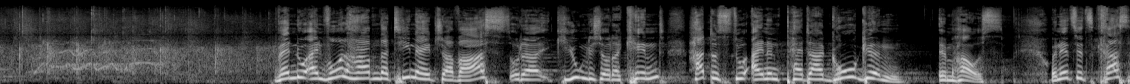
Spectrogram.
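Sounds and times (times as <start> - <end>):
audience applause: 0.0 - 2.8
speech: 2.8 - 11.2.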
